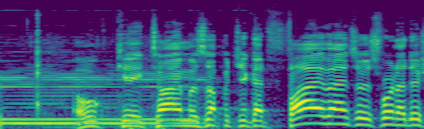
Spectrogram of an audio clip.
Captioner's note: timer buzzing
